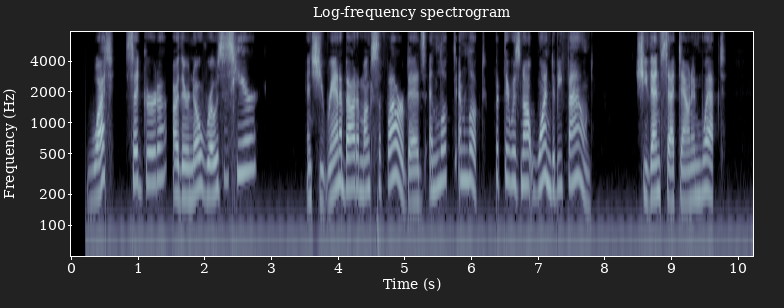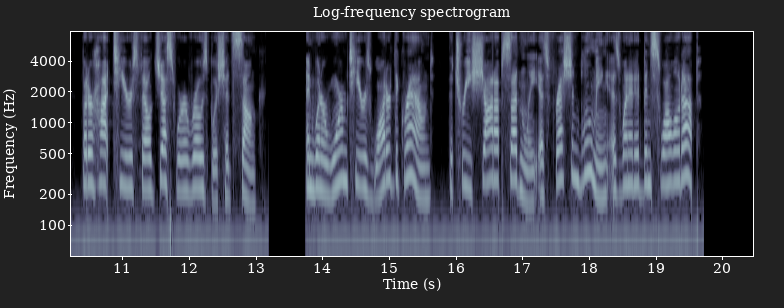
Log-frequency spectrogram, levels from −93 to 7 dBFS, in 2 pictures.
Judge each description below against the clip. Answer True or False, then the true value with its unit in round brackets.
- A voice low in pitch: False (235 Hz)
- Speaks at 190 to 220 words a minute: True (200 wpm)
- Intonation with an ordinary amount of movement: True (4.9 semitones)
